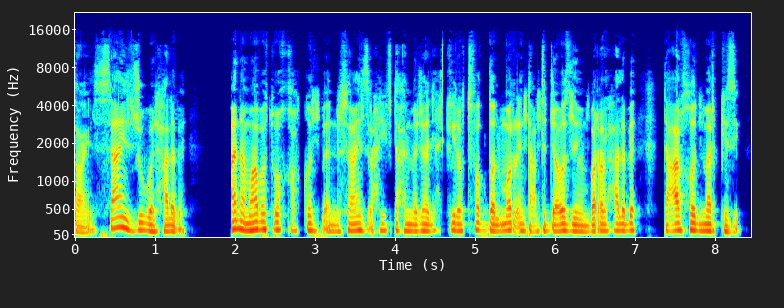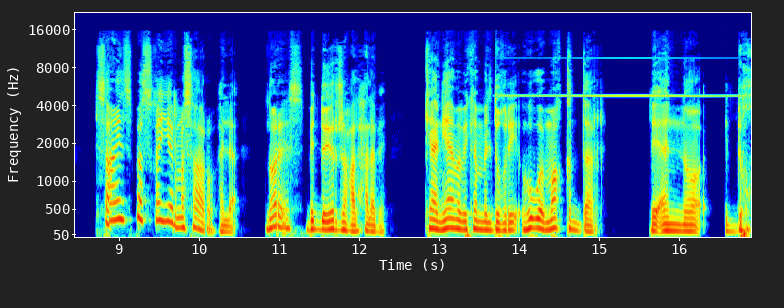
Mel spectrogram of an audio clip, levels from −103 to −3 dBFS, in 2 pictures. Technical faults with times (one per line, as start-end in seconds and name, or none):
13.64-16.90 feedback whistle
